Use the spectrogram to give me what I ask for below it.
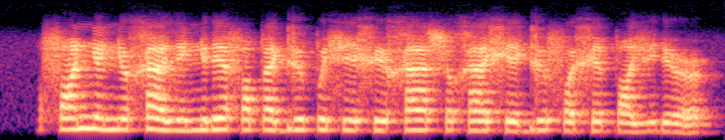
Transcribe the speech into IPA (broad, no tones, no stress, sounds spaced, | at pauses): f ɑ ɲ æ ɲ ə˞ x æ lʲ ɛ ɲ ʊ ɾʲ æ f ɑ p æ ɡʲ u p u fʲ ɑ xʲ ə˞ x æ ɬ ʊ x æ xʲ æ ɡʲ u f ɔ xʲ ɑ p ɑ vʲ u ɾʲ ə˞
